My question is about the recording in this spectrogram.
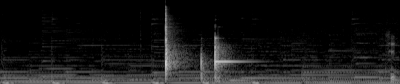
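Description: A utensil knocking twice against a ceramic bowl while butter is scooped out. The first knock is sharp and the second rings briefly, over steady background music.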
